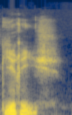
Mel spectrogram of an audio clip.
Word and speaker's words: Girish: Bon, je viens de regarder, donc ça se prononce Girish.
